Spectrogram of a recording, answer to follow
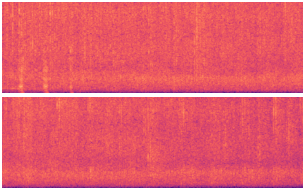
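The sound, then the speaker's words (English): An audience at Celebrate Church in Sioux Falls, South Dakota, applauds steadily, a dense wash of clapping that holds at an even level throughout, with a few sharper claps standing out at the start. “Yes, you should applaud.”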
